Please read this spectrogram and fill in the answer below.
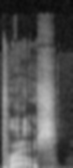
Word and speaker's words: Prowse: name wrong because there's so many things that rhyme with prowse Laos Grouse Mouse house Etc but then he started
